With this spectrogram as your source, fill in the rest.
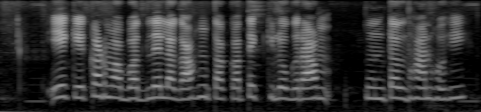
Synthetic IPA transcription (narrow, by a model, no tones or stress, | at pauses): ekekəɽmebəd̪leləɡaɦũt̪əkət̪ekːiloɡɾam | kuɳʈəld̪ʱanɦoɦi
